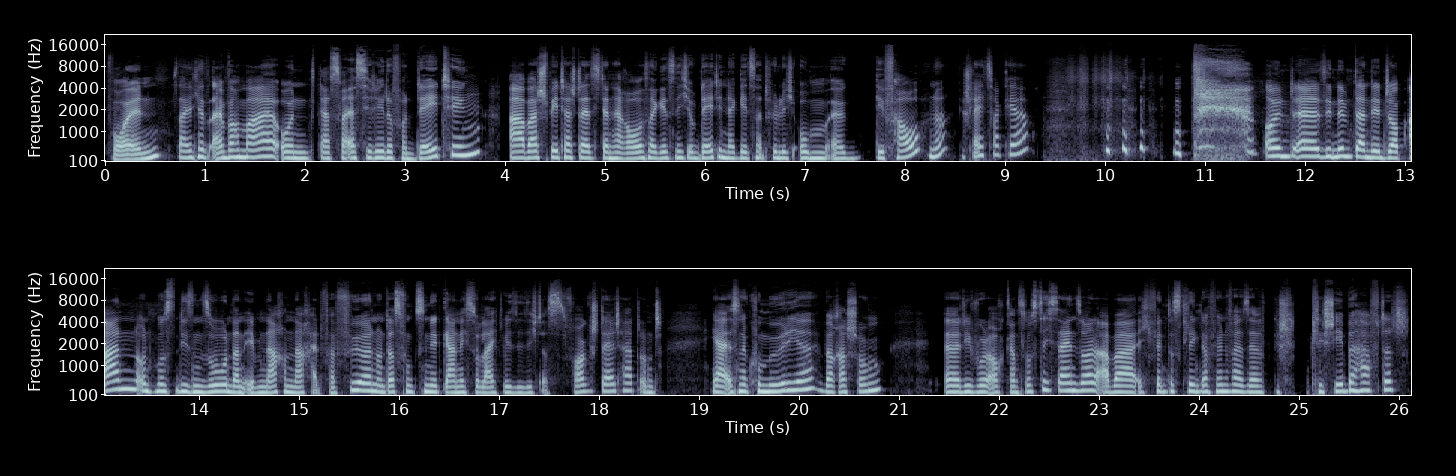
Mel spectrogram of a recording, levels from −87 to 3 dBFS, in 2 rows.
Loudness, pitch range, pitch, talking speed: -20 LUFS, 185-230 Hz, 200 Hz, 210 wpm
